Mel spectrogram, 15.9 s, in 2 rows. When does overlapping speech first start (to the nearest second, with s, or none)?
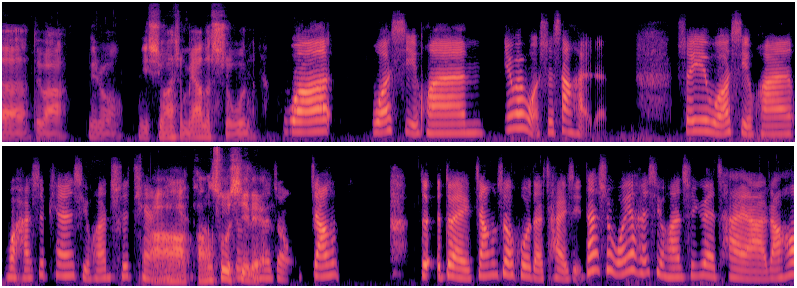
9 s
